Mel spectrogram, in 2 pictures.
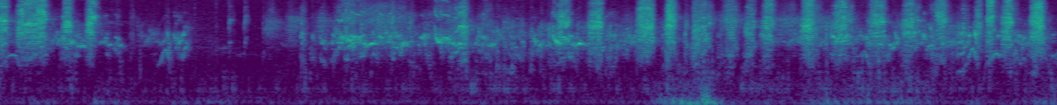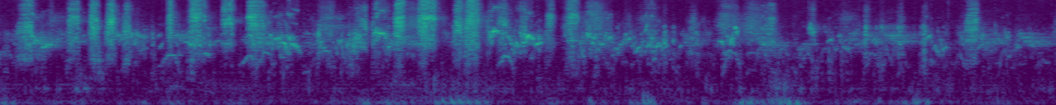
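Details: Pet budgerigar in long, continuous chattering, a dense run of raspy clicks, buzzy warbles and sharp chirps, with occasional low bumps and thuds behind the bird.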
